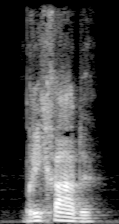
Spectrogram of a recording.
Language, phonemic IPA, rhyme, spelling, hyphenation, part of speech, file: Dutch, /ˌbriˈɣaː.də/, -aːdə, brigade, bri‧ga‧de, noun, Nl-brigade.ogg
- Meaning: brigade, a military unit consisting of two or more regiments, often using combined arms or of diverse disciplines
